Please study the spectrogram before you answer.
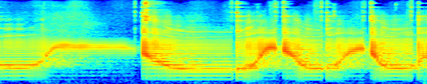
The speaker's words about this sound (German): Jo, okay, ich packe die Maultrommel jetzt weg. Ich glaube, das nervt.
